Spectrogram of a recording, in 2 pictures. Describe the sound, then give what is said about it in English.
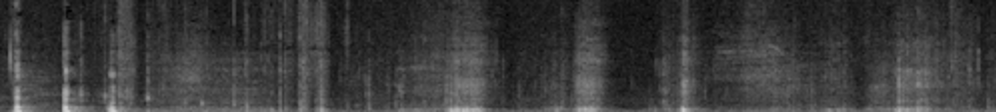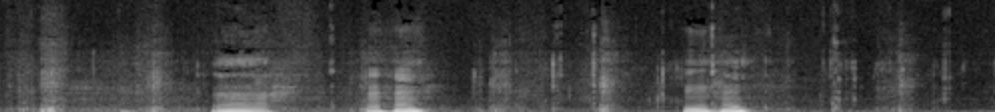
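Someone eats a graham cracker cookie with chocolate and marshmallow layers inside, making several crisp crunching bites and moist chewing. Voices talk briefly in between. “The graham cracker cookie. They're very nicely designed, too. Ready? And, I just want to eat a cookie.”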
